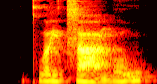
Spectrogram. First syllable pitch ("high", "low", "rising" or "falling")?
low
